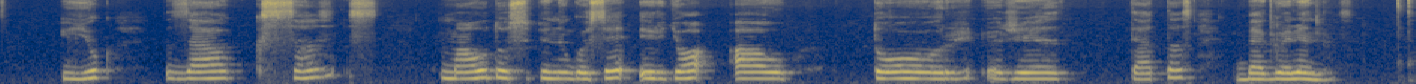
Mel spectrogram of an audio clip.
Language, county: Lithuanian, Kaunas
